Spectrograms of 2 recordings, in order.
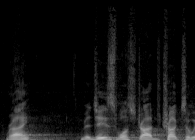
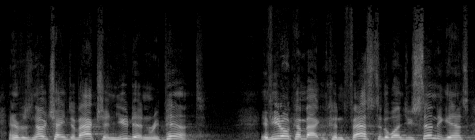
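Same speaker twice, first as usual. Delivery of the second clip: full-force preaching; 7 semitones higher than usual. Acted. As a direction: preach it hard to the congregation. Preaching on repentance.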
